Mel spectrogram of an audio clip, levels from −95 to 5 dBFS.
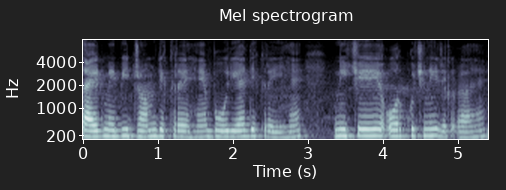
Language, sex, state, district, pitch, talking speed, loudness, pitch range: Hindi, female, Maharashtra, Washim, 175 Hz, 200 wpm, -19 LUFS, 170-190 Hz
